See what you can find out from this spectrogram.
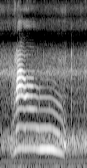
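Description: A single drawn-out cat meow, clear, rising at the start, holding steady for about a second, then dropping away into quiet.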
